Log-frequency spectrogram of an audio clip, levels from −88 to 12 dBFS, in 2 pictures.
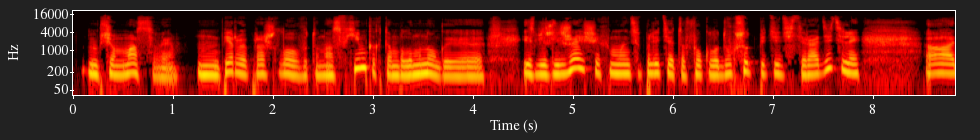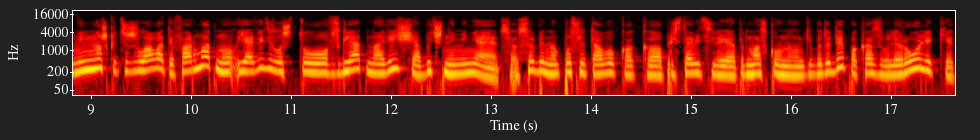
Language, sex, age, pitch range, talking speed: Russian, female, 30-49, 160-200 Hz, 135 wpm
